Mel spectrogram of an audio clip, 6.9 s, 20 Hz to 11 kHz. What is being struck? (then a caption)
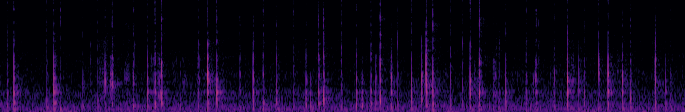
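Folded paper banknote. Long painted nails tap and rub a folded 20 euro banknote of thin, flat cotton paper as it is held and handled. Quick, dry, crisp taps and soft papery rubs follow one another in an irregular stream, each dying away at once. A faint steady low hum sits underneath.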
